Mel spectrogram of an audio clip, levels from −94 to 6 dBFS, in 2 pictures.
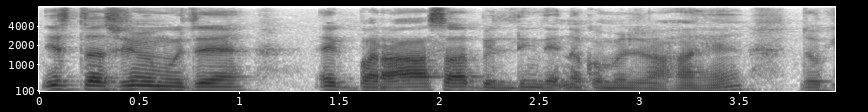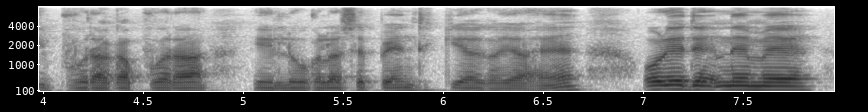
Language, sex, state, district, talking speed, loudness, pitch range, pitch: Hindi, male, Arunachal Pradesh, Lower Dibang Valley, 220 wpm, -18 LUFS, 95-125 Hz, 105 Hz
